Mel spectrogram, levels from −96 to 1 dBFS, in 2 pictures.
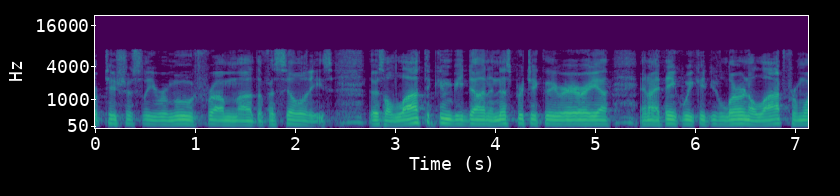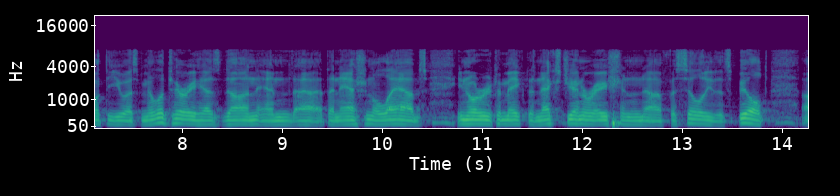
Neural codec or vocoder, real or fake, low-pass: codec, 16 kHz, 8 kbps, FreqCodec, larger model; fake; 7.2 kHz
